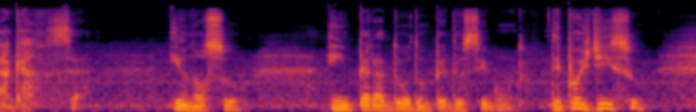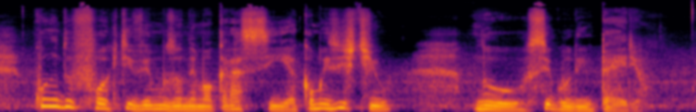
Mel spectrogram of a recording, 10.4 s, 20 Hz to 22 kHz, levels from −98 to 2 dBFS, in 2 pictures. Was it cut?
no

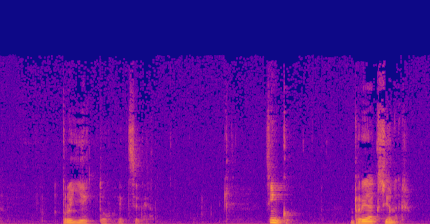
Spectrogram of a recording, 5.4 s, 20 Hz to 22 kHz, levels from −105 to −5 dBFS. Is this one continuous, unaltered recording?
yes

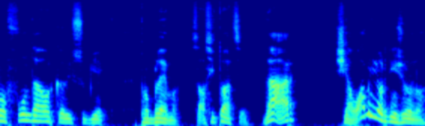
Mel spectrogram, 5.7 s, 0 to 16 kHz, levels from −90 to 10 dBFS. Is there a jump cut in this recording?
yes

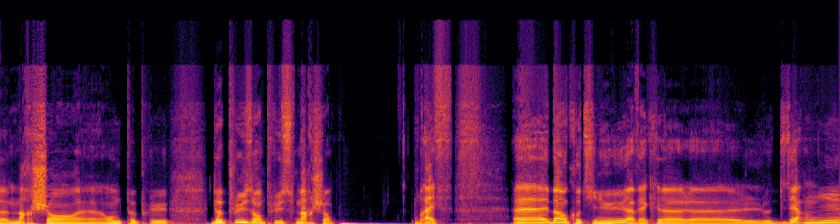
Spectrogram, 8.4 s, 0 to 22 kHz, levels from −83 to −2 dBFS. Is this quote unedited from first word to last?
yes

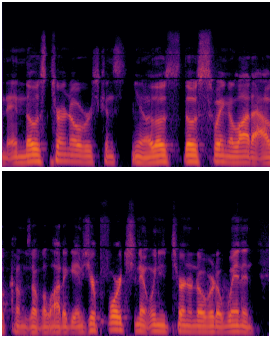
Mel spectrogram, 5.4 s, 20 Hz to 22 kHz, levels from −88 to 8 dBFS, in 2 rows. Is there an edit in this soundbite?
yes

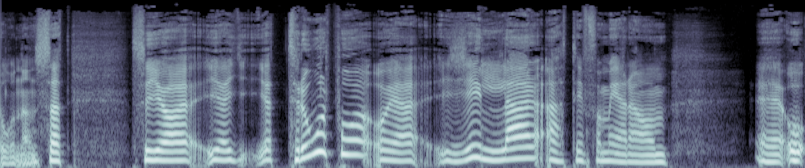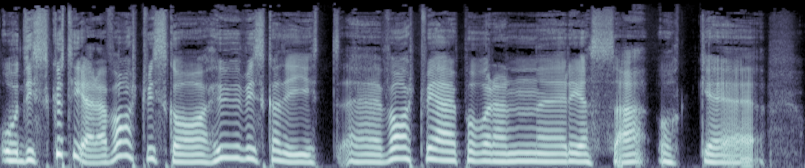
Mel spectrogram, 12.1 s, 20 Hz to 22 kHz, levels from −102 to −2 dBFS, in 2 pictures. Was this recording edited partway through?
no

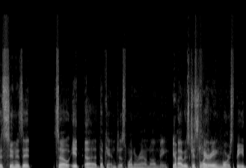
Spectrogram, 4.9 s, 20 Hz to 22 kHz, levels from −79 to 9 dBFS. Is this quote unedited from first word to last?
no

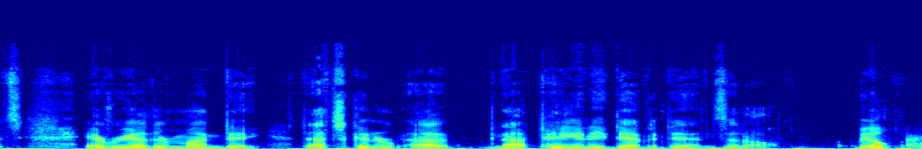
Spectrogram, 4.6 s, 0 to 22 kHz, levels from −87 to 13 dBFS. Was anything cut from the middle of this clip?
yes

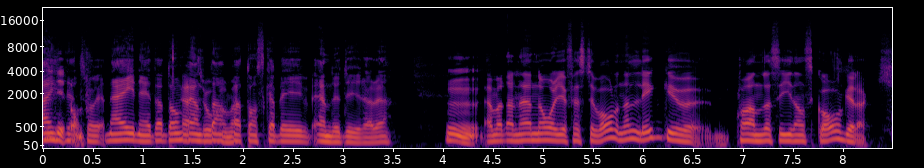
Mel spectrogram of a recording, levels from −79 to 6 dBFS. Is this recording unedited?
yes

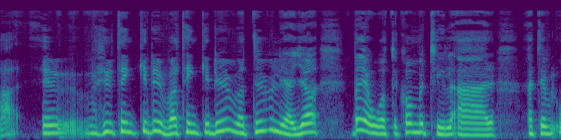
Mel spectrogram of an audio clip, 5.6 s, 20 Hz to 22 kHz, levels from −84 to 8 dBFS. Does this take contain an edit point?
yes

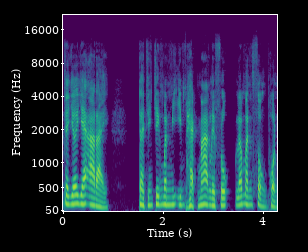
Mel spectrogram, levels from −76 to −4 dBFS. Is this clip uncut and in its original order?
yes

